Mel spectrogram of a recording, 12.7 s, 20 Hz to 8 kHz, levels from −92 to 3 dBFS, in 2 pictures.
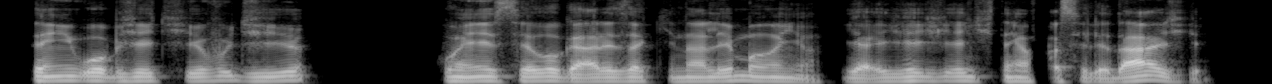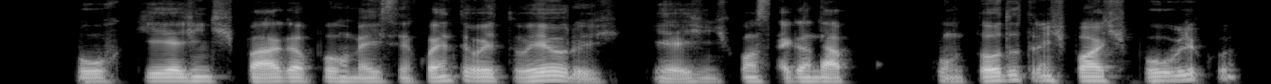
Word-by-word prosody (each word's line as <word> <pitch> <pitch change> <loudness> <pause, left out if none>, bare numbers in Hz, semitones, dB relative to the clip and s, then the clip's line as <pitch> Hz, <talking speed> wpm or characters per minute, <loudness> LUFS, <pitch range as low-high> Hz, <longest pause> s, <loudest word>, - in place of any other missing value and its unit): tem 110 0 +3
o 110 - 0
objetivo 100 +1 0
de 105 +3 -1 0.7
conhecer 100 0 +1
lugares 95 -2 +3
aqui 95 -2 -2
na 95 +1 0
Alemanha. 95 -4 0
E - - -2
aí, - - +1
às 90 - -2
vezes, 100 +1 -1
a - - +2
gente 105 +1 -7
tem 95 -1 -2
a 90 - 0
facilidade, 80 -2 +3 0.7
porque 90 +2 -3
a 100 0 +5
gente 100 0 -4
paga 95 +1 +5
por 90 -1 -2
mês 85 -1 -2
58€, 100 -2 +1 0.2
e 85 - -5
a 75 - +1
gente 85 -1 -9
consegue 95 0 -2
andar 95 +1 +3 0.5
com - - -6
todo 105 +4 +2
o - - -3
transporte 105 -2 0
público, 115 - -2
100 Hz, 165 wpm, -26 LUFS, 95-105 Hz, 0.7 s, a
